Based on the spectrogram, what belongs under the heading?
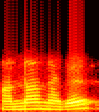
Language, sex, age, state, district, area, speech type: Tamil, female, 18-30, Tamil Nadu, Viluppuram, urban, conversation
